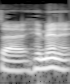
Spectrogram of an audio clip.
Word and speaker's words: Ximena: Yes, Jimena is how you pronounce it, by the way.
